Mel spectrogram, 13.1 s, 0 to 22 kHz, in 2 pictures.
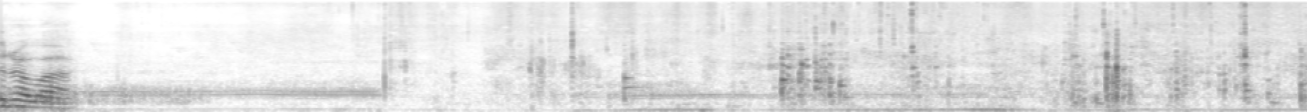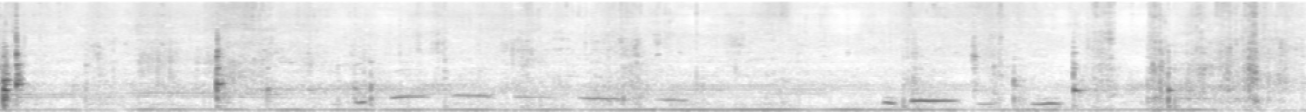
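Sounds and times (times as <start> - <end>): crackly rustling of twigs: 0.5 - 13.0
sticks clicking and knocking: 2.6 - 9.8.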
